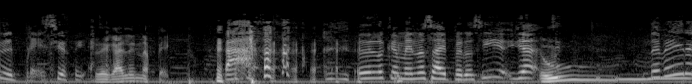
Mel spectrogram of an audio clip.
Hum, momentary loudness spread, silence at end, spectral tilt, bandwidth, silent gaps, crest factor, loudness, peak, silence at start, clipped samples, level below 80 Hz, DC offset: none; 15 LU; 0 s; -5.5 dB/octave; 11 kHz; none; 18 dB; -24 LUFS; -6 dBFS; 0 s; under 0.1%; -50 dBFS; under 0.1%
